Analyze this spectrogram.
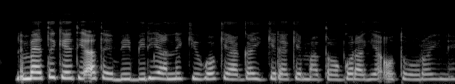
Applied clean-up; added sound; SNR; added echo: neural mask model Resemble Enhance denoiser.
